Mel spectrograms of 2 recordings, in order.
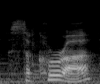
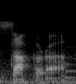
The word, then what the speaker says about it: Sakura: the English dub and they pronounced it Sakura. And so whenever I say card captor Sakura, I want to say Sakura cuz that's like it's so ingrained in me. But now getting older, I recognize that the proper pronunciation is Sakura.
